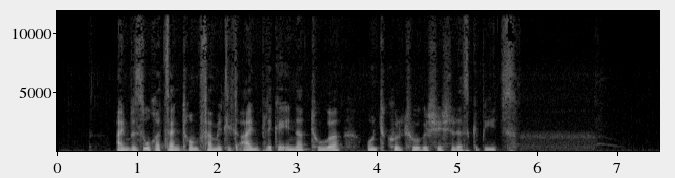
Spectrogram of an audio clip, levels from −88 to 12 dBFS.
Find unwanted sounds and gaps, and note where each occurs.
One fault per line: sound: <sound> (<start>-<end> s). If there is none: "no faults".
no faults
